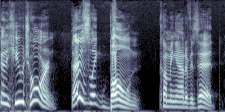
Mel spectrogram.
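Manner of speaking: loud, scared, swooping yell. Reacting in a group conversation about a scary bird, yelling. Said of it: "Why are you yelling?".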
